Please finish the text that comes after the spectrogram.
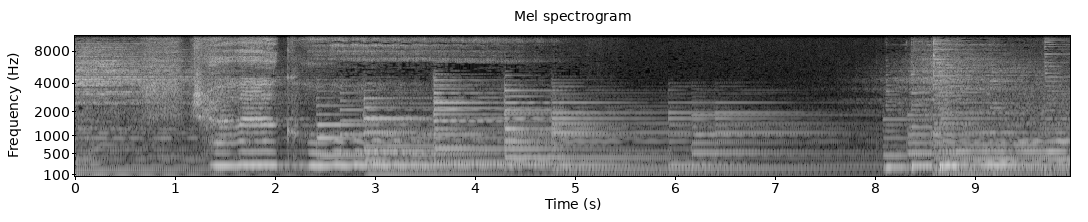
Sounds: Tender music, Music

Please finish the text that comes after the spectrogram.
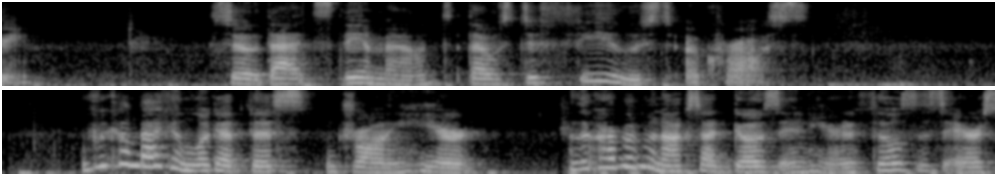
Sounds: Narration, Speech

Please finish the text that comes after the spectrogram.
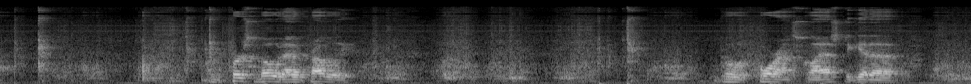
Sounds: Speech

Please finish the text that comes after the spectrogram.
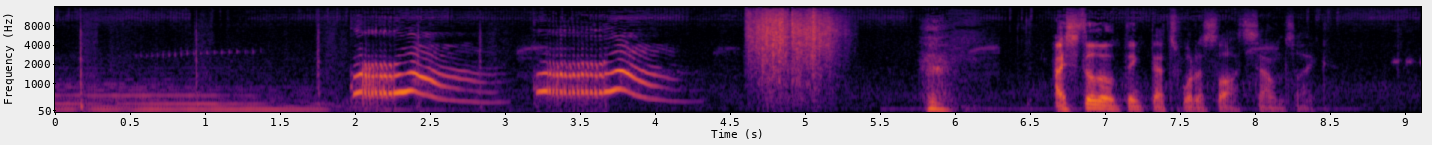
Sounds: Speech, Music

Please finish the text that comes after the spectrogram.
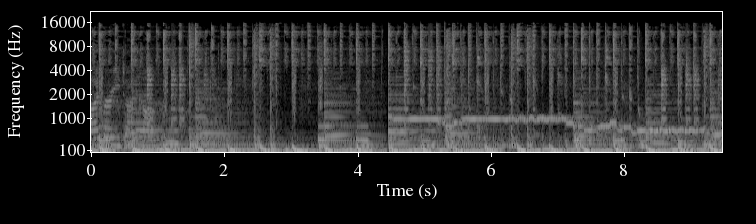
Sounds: Music

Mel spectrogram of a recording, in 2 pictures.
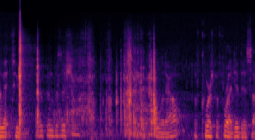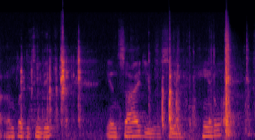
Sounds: Speech

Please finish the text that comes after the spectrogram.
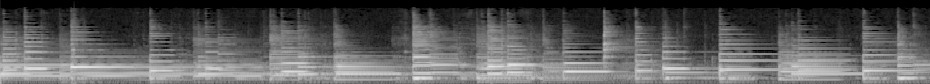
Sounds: Musical instrument, Acoustic guitar, Music, Strum, Plucked string instrument, Guitar

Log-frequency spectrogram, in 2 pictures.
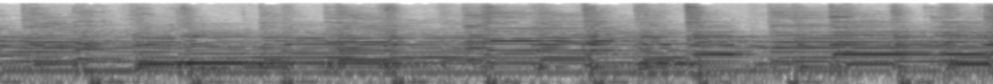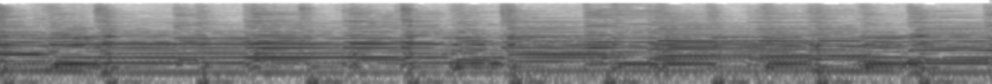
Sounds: Music

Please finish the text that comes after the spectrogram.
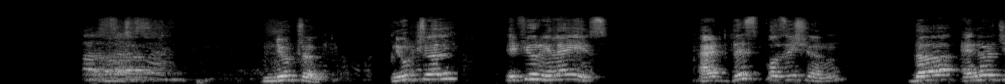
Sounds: Speech

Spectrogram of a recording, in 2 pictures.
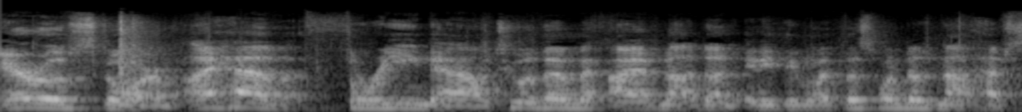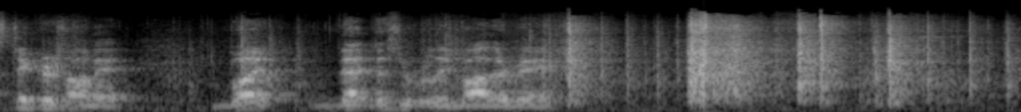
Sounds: Speech, inside a small room

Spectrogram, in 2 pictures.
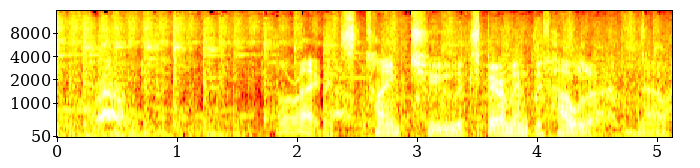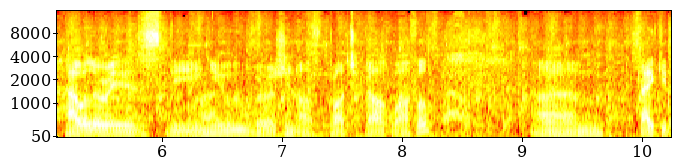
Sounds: Music, Speech

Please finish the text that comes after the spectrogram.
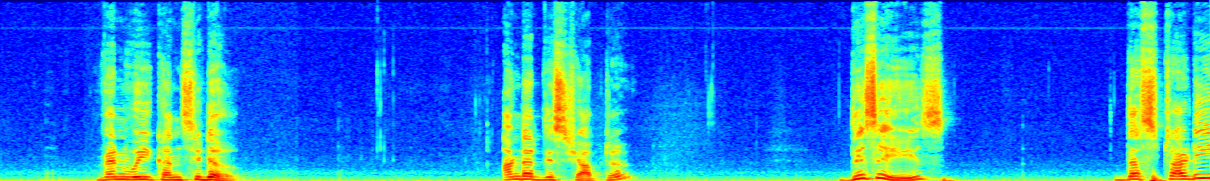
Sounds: Speech

